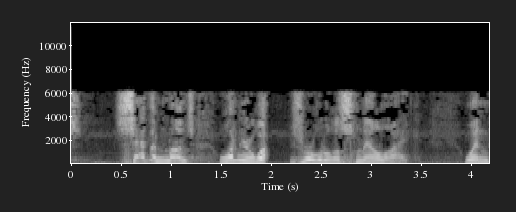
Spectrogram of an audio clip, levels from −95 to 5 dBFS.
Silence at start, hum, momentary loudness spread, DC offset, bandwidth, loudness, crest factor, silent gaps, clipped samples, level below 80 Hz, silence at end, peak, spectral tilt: 0 s; none; 14 LU; under 0.1%; 6.4 kHz; -22 LUFS; 20 dB; none; under 0.1%; -54 dBFS; 0 s; -4 dBFS; -3 dB/octave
